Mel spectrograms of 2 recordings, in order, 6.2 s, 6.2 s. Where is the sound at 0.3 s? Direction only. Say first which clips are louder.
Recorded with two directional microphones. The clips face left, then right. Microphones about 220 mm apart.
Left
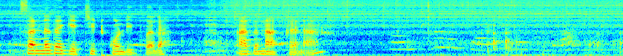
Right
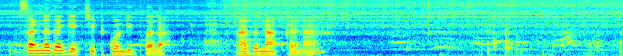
Right 4 dB; 40° right (ahead or behind).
